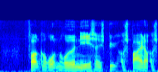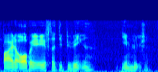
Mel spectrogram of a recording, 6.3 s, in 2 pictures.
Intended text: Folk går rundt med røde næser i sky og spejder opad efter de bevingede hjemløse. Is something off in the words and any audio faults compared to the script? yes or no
yes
